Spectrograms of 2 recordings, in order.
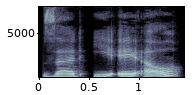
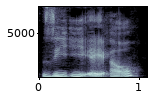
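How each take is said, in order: First: The Z is said as "zed", non-American style. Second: The Z is said as "zee", American style.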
